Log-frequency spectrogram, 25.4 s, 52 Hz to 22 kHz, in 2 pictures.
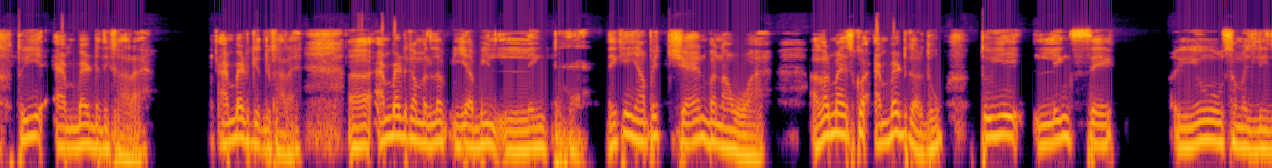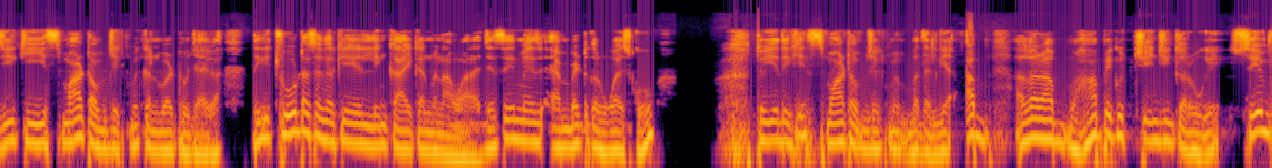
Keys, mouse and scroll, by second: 18.2 click.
